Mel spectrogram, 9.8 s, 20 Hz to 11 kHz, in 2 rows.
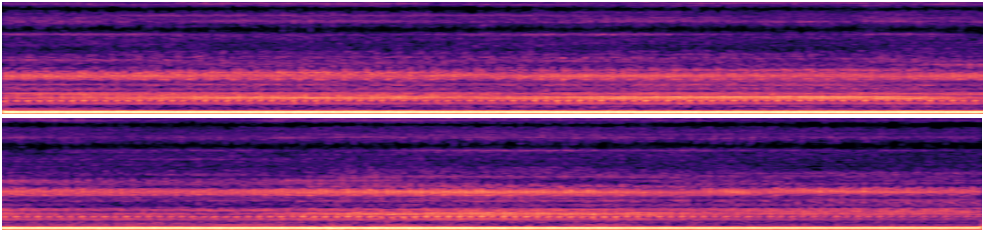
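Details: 2016 VW MK7 GTI with 96k miles, petrol engine idling: fast steady ticking clack over the hum, traced to very loose high-pressure fuel pump bolts; tightening them fixed it.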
